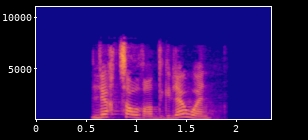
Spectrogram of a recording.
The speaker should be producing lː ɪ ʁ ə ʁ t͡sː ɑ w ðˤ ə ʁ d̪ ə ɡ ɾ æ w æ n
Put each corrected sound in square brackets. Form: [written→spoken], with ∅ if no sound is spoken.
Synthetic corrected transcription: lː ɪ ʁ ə [ʁ→∅] t͡sː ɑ w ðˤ ə ʁ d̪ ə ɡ [ɾ→l] æ w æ n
